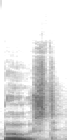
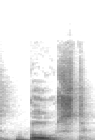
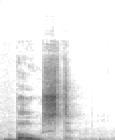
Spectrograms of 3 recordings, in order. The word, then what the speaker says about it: boast: which my town can uh boast it's not boost it's boast the pronunciation of that word boast it's an it's not a b-o-o it's a b-o-a boast okay uh both of uh which is a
